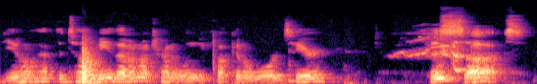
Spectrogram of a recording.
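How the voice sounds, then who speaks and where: A man's voice: mid-range voice, expressive, fast talker, darkish tone. A man playing a tabletop game, chatting casually and speaking for his character. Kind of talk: casual chat, in-character play. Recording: muffled, with clear background noise.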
